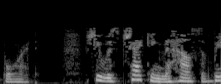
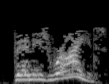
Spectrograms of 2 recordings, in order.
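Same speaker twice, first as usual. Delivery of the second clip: higher, louder call; 5 semitones higher, 4 dB louder than usual. A narrator's reading. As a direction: call it out to the others. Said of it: "he called out".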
